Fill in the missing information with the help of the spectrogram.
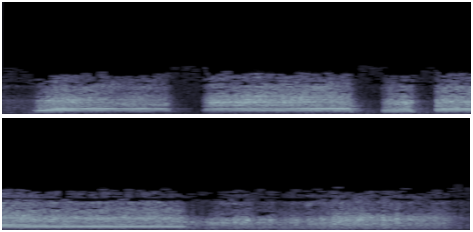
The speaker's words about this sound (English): I think there's a train coming in. I believe you're right.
